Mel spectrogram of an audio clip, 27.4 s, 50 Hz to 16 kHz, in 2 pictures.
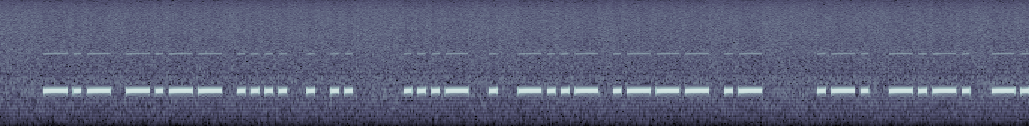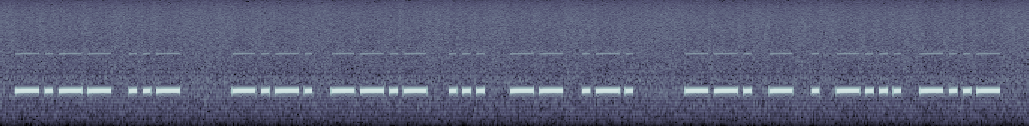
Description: Morse code, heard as a keyed tone, hand-sent with a paddle, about 13 wpm, 1080 Hz. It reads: KYHEI VEXJA RCNYU CQSMR GTEBX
